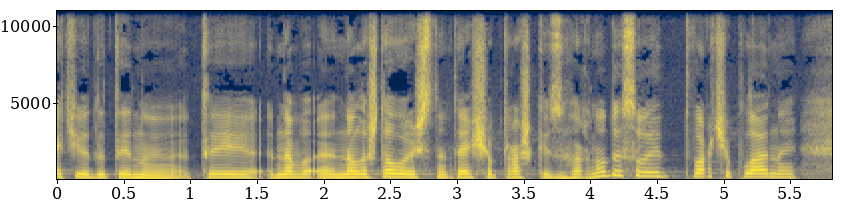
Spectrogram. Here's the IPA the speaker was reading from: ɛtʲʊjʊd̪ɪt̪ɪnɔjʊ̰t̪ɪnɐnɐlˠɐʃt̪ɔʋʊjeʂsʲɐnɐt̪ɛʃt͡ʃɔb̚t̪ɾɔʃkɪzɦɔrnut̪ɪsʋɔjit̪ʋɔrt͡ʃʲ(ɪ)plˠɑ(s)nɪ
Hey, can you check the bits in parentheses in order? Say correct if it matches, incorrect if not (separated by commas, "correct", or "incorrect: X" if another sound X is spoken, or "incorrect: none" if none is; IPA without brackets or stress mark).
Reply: incorrect: i, incorrect: none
